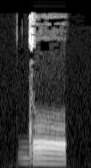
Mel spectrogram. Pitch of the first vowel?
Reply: low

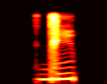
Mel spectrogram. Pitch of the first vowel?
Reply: rising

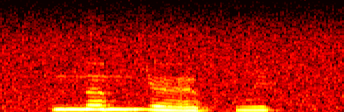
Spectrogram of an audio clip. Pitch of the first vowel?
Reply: high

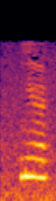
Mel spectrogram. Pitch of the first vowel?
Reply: high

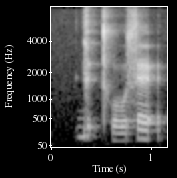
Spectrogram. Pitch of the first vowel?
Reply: high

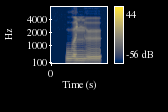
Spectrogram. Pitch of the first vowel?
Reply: low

